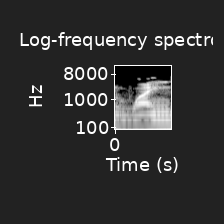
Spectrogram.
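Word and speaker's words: wind: और इस विंड को विंड नहीं पढ़ते, इस विंड का प्रोनाउंसिएशन वाइंड है, वाइंड। इसको विंड पढ़ते ही नहीं है।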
